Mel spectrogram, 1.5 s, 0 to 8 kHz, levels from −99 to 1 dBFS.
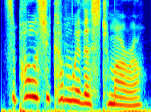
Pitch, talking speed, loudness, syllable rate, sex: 275 Hz, 240 wpm, -14 LUFS, 7.4 syllables/s, female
